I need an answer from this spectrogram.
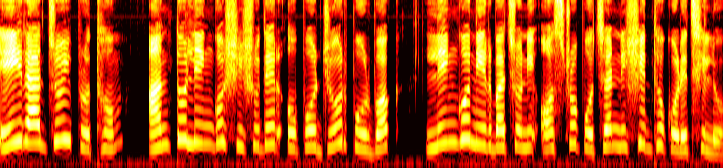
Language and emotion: Bengali, neutral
